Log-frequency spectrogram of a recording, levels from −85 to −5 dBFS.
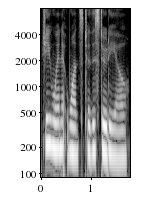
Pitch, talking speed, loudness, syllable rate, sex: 175 Hz, 235 wpm, -15 LUFS, 4.8 syllables/s, female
